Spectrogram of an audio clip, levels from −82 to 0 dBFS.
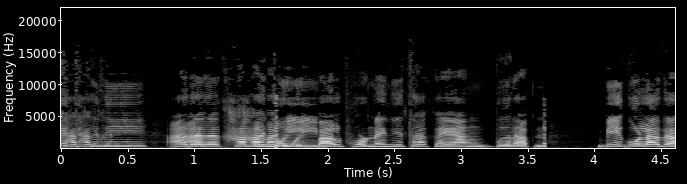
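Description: Short speech recording, and the whole thing has that watery, swirly coding sound with dulled treble and smeared consonant onsets. That's most likely MP3 compression, and plainly audible. The encoder was starved for bits, which fits a bitrate around 64 kbps, so it chopped off the top end and let weak frequency lines flicker in and out from frame to frame. On top of that, from the very start until about 1.99 s there's a doubled audio track: a second full-band copy trailing roughly a tenth of a second behind, at about the same level as the original. It has no reverb tail or room colour, which points to the sound likely getting captured twice through a slower path or an edit leaving two out-of-step copies. At 1.99 s the copy just stops dead. Then there are two short glitches, at 1.58 to 1.63 s and 3.59 to 3.64 s. Those are damaged data in the compressed stream: some frames got corrupted, so the decoder choked on them, lost sync and hunted for the next frame header.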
